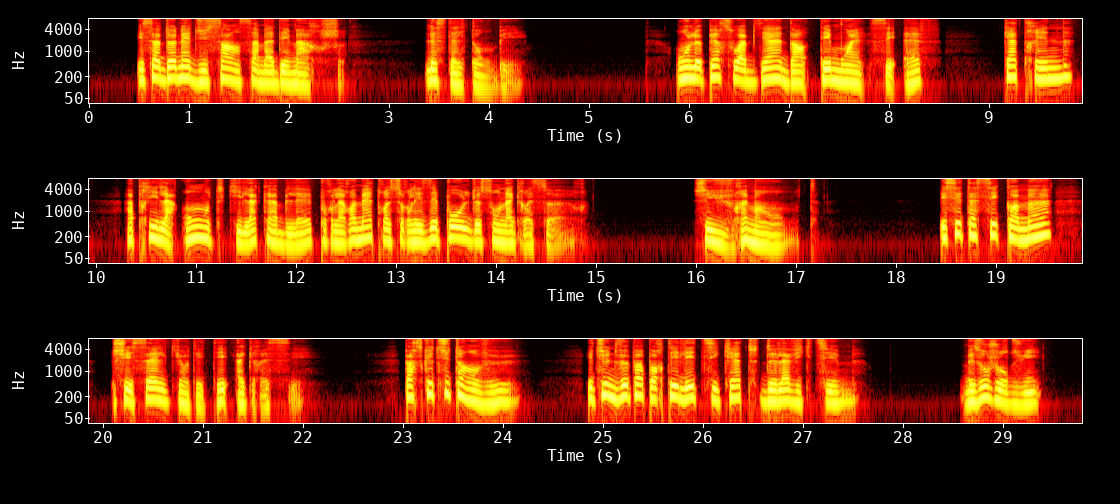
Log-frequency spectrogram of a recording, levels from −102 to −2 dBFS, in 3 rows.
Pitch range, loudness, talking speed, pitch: 125-175 Hz, -23 LUFS, 130 wpm, 150 Hz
